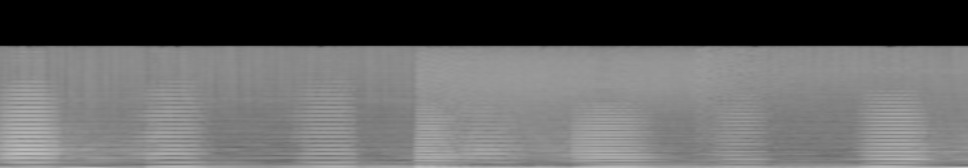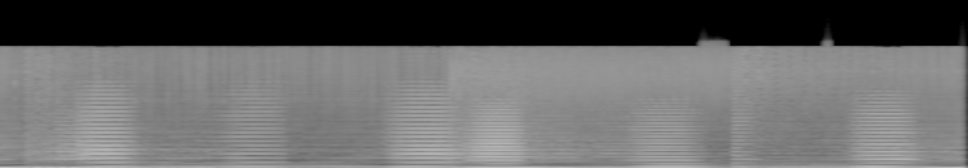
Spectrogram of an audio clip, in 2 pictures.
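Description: Heavyocity Gravity pad preset 'Concentric Teeth MW' played in Kontakt: sustained synth pad chords over a deep bass. The chord changes about two and a half seconds in and again about nine seconds in.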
